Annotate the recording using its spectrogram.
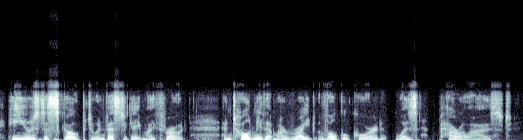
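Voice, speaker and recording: A woman talks at a fairly slow pace and a fairly low pitch, somewhat breathy. Her intonation is lively. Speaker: elder sharing life reflections. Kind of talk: personal essay narration.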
